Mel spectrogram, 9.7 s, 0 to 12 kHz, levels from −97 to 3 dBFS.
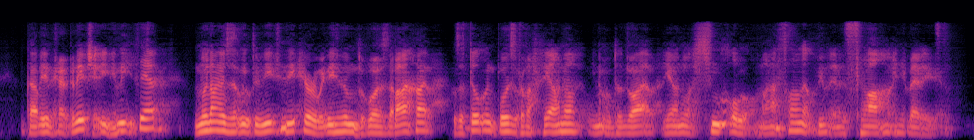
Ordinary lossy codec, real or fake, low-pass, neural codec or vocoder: MP3, 64 kbps; fake; 7.2 kHz; codec, 16 kHz, 0.5 kbps, FreqCodec, larger model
